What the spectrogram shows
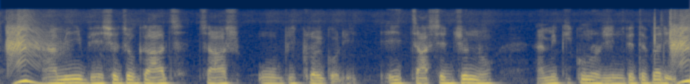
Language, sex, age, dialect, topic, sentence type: Bengali, male, 18-24, Northern/Varendri, banking, question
